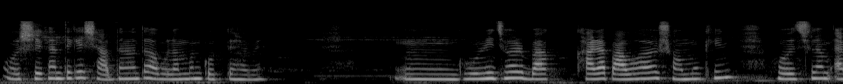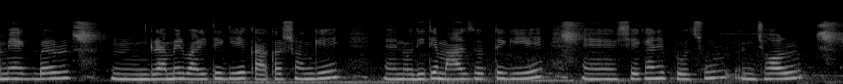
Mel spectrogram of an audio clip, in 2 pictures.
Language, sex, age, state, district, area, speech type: Bengali, female, 18-30, West Bengal, Birbhum, urban, spontaneous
